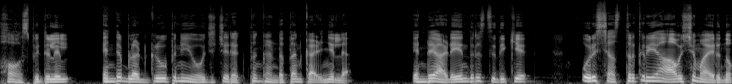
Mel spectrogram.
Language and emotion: Malayalam, sad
